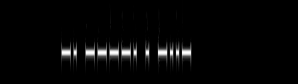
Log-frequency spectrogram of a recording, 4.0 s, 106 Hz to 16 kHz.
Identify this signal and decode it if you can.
Morse code, heard as a keyed tone, about 30 wpm, 700 Hz. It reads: N9EX
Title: USA Call Signs - 4 Characters - Repeated 3x - 30wpm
